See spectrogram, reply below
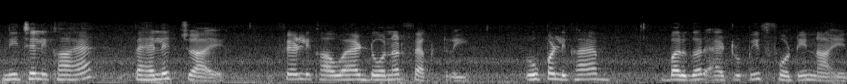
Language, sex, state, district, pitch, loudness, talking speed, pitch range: Hindi, female, Haryana, Jhajjar, 220 Hz, -17 LUFS, 140 wpm, 210-235 Hz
